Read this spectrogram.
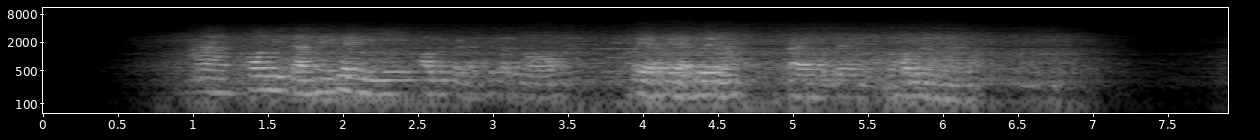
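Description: A young man answers quietly close by.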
